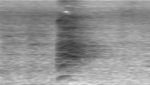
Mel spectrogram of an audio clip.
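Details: A single short, sharp bark from a Maltipoo at an animal hospital, rising abruptly out of a low room hum and quickly cutting off.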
